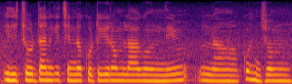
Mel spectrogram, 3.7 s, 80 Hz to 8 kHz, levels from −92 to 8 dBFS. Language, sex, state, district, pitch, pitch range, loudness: Telugu, female, Andhra Pradesh, Sri Satya Sai, 215 Hz, 205-225 Hz, -14 LUFS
